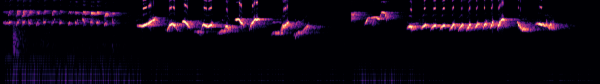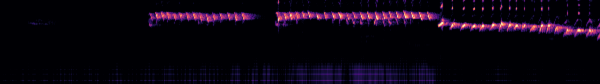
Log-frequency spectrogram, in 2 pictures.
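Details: White-rumped shama (murai batu) song used as a tutor and provocation recording for caged birds: loud, rich run of slurred whistles and rapid varied phrases, broken by brief pauses, then long sustained and downslurred whistled notes.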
